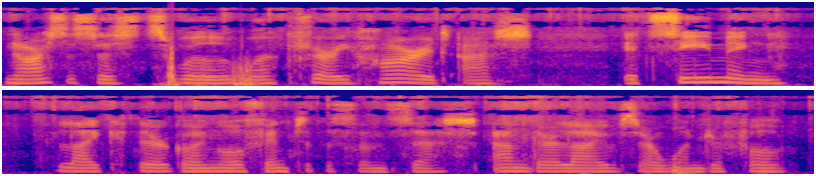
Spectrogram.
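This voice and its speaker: A man with a fairly high voice delivers a reflective monologue as a coach addressing listeners. He speaks earnestly and deliberately, breaking thoughts into short phrases. He is recorded outdoors, with clear background noise of the countryside around him. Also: little pitch movement. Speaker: podcast host and narcissistic abuse coach. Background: country sounds.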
